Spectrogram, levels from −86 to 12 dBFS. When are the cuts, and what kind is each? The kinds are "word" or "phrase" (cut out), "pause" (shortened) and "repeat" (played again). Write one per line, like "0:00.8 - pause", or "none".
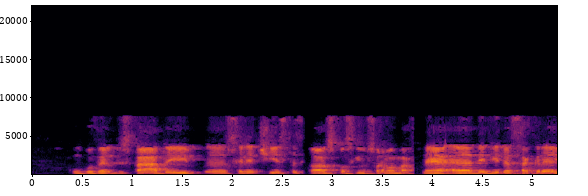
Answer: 0:01.9 - word
0:02.7 - word
0:03.8 - word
